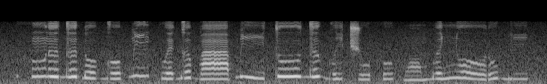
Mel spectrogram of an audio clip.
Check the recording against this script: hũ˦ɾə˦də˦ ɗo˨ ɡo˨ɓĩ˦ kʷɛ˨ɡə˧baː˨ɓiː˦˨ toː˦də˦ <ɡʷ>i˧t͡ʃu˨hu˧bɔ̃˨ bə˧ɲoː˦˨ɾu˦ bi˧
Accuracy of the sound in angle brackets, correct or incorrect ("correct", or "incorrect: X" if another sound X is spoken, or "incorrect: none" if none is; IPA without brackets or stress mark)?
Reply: correct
